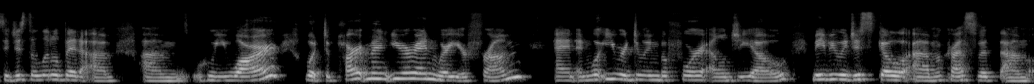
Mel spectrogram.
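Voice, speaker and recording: Upbeat woman presenter leading an online info session, loose and conversational. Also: mid-range voice. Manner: upbeat, many fillers, bright emphatic rises. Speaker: webinar host for a graduate program.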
